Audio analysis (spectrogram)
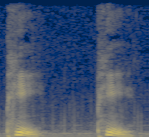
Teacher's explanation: the P sound is formed when we put our lips together p p the P has a popping sound that makes it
